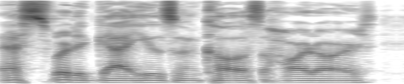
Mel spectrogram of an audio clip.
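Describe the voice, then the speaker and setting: A man co-hosting a podcast, telling animated stories in casual chat and swearing freely. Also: rumbling low, racing, slight background noise. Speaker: podcast co-host.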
